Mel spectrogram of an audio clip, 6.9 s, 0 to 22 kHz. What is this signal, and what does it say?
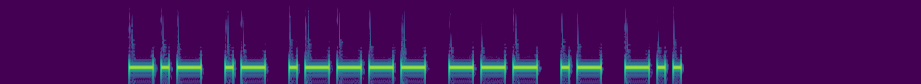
Morse code, heard as a keyed tone, about 20 wpm, 700 Hz. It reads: KA1OAD
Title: USA Call Signs - 6 Characters - Repeated 3x - 20wpm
